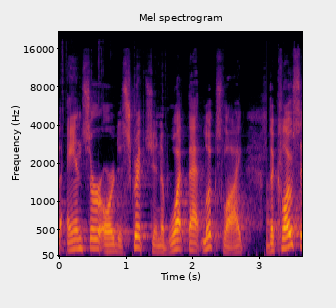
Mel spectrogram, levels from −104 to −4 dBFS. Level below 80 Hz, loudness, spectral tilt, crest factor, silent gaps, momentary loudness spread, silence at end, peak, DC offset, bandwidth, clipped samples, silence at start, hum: -78 dBFS; -33 LUFS; -5 dB/octave; 20 dB; none; 11 LU; 0 s; -12 dBFS; under 0.1%; 15.5 kHz; under 0.1%; 0 s; none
